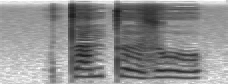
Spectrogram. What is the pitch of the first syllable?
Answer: rising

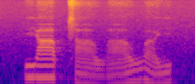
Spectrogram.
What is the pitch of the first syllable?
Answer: high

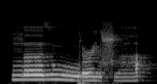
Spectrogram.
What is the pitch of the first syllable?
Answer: high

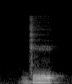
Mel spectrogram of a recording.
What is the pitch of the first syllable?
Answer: low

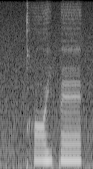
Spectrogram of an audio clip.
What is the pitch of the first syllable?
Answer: high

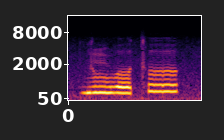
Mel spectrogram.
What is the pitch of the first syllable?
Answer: low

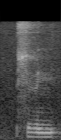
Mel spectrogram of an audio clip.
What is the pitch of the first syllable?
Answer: low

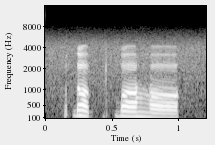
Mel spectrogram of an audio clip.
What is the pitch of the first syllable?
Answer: falling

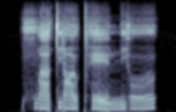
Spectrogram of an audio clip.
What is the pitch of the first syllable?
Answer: rising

